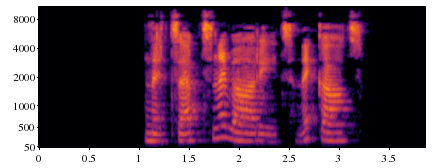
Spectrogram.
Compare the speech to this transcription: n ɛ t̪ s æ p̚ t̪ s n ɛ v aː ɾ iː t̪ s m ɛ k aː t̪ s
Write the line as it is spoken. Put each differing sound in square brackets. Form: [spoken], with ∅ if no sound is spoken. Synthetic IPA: n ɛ t̪ s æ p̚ t̪ s n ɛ v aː ɾ iː t̪ s [n] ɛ k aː t̪ s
